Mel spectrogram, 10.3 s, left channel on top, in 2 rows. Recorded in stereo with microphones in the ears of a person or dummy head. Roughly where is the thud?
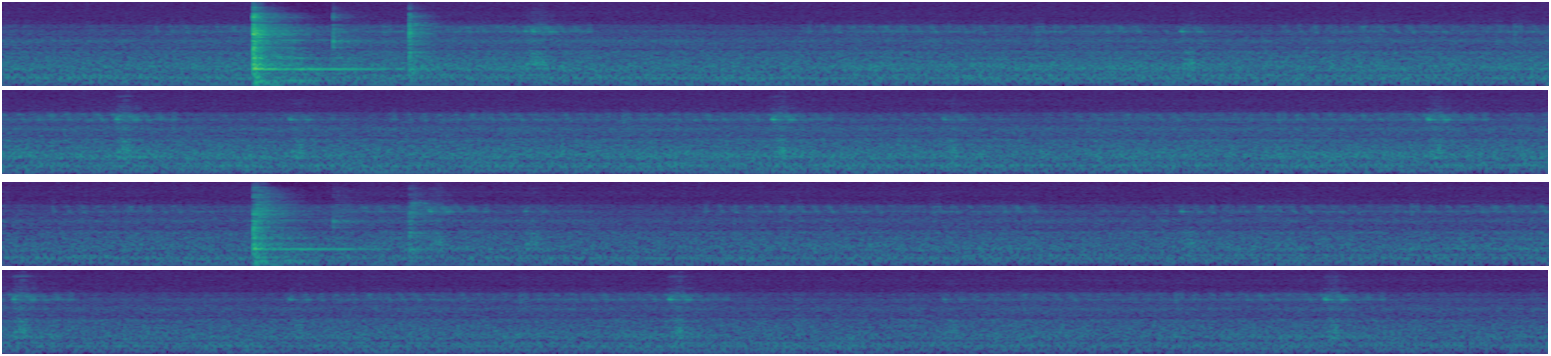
Left.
